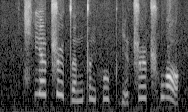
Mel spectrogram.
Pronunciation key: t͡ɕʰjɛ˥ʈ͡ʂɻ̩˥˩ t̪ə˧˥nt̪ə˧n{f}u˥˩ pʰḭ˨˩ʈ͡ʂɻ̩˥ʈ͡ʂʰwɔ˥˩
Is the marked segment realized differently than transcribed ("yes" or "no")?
no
